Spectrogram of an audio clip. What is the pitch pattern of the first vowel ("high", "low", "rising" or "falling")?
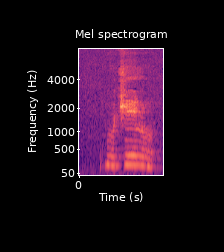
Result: high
